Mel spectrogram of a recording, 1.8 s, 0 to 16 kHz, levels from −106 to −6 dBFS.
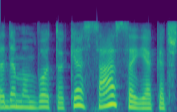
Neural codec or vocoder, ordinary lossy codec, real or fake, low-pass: none; AAC, 96 kbps; real; 7.2 kHz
